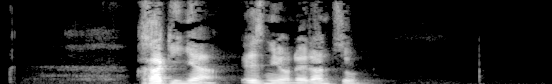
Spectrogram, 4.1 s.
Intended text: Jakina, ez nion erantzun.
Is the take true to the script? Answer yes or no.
yes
